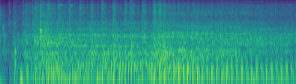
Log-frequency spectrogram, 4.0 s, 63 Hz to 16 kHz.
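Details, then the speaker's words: 1970s PUG UTV small engine started cold on choke. It catches on the first pull and putters slightly unevenly at about four beats a second; it still needs to warm up. "ah it needs to warm up a little bit it literally started first pull that's impressive"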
